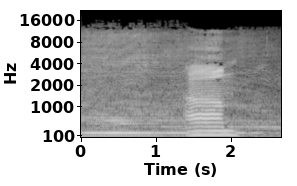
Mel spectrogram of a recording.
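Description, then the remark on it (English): A Gunther Werks sports car drives past, its engine note swelling into a strong, tonal roar for about half a second before fading, over a steady low background rumble. “They might be bringing the, There goes the Gunther Works.”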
